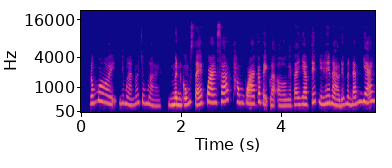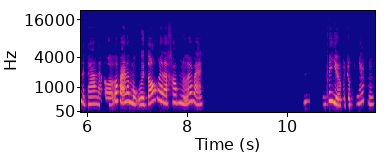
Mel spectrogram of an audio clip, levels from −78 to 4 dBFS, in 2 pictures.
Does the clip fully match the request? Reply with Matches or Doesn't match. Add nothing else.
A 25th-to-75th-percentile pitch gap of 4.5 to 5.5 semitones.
Matches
